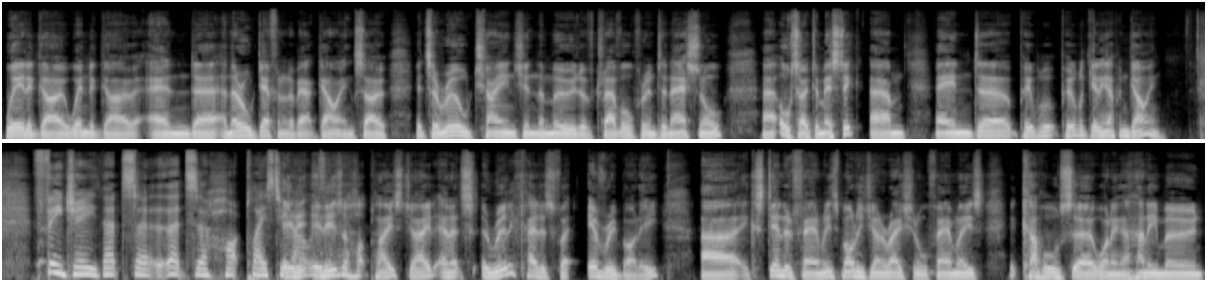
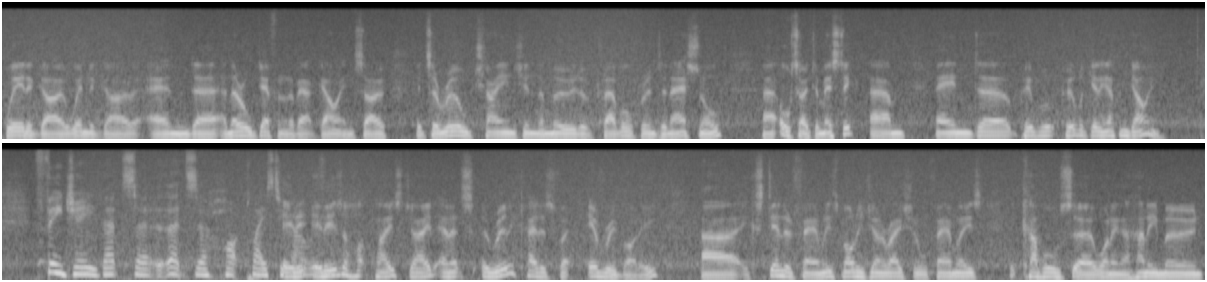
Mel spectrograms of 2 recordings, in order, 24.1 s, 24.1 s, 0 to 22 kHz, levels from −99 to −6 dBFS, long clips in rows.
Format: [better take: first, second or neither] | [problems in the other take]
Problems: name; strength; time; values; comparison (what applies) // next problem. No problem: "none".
first | hiss; noticeable; throughout; 10 dB below the speech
